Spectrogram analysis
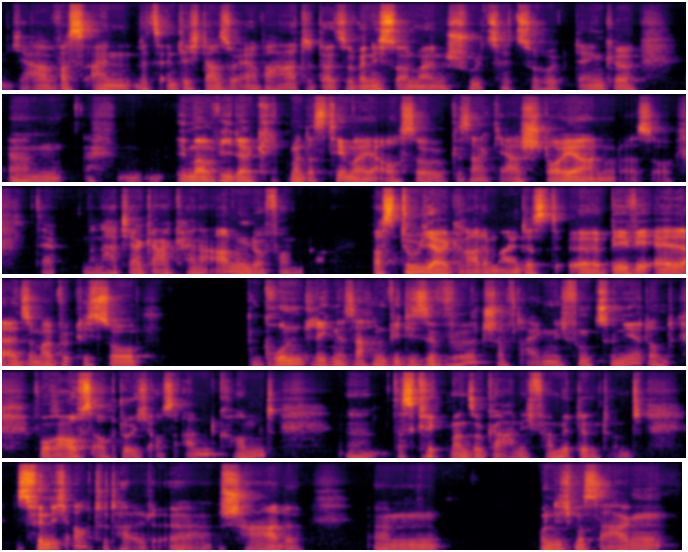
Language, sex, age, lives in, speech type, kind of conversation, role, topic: German, male, 20-24, Germany, conversation, unstructured, none, Sollte die Schule stärker auf praktische Fähigkeiten setzen?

